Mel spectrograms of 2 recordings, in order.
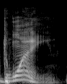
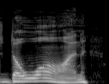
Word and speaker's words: Daune: Now, this is, it's not Dwayne. A lot of people call it, it's Dawn, although it's spelled D-A-U-N-E.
